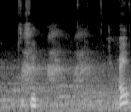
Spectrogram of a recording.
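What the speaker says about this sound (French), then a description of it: "Le corbeau a répondu positif à ce que je viens de dire." A crow caws twice from outdoors near a sixth-floor apartment in central Paris, two harsh calls spaced about two seconds apart over faint background hum.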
